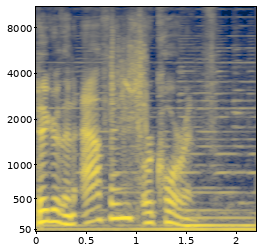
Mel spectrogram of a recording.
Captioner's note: camera flashing; lively music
